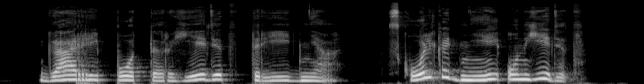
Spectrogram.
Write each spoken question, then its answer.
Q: Сколько дней он едет?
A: Он едет 3 дня.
